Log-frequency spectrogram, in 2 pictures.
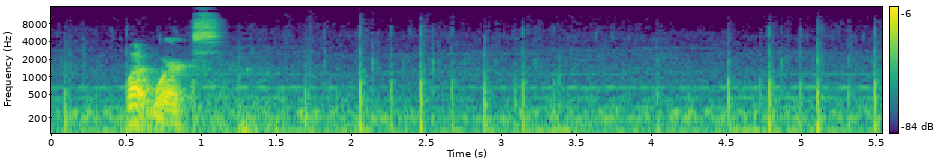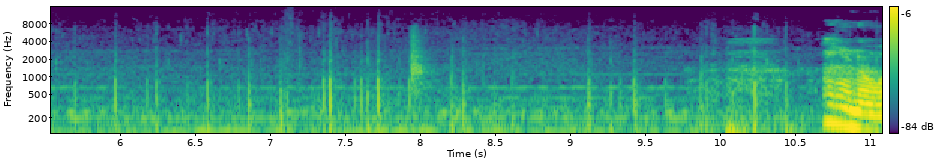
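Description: Short game sound effects click and tap repeatedly.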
